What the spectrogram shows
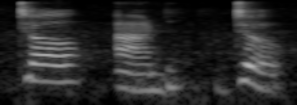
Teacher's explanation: Teeth ridge can be easily felt by placing the tongue behind the upper teeth. By making a complete closure at the teeth ridge and then with the sudden release of the closure, you can pronounce these sounds t and d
